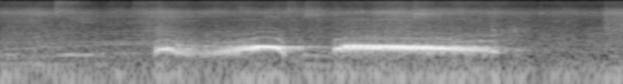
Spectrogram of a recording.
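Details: Spotted dove, local strain, singing to provoke rivals. A single full phrase: a brief opening note, a rising-and-falling coo, then a long, level, buzzy final coo lasting about half a second.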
